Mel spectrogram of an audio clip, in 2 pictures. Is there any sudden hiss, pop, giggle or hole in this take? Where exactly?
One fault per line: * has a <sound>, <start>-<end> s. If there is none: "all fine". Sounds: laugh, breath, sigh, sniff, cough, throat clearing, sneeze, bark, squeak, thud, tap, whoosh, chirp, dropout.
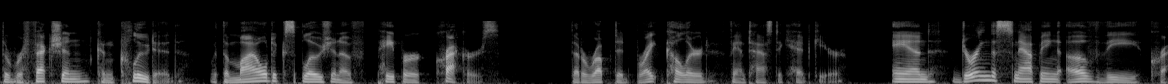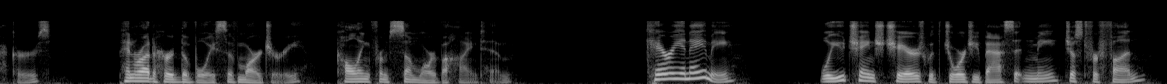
all fine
